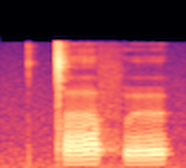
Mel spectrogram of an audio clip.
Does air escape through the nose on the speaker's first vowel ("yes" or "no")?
no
